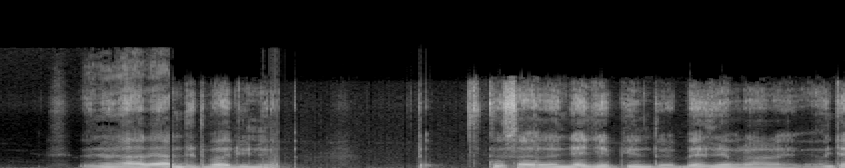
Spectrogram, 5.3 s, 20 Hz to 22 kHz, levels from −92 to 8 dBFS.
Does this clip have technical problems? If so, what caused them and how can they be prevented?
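Yes. At 1.06 s a 20 ms dropout gives way to duller audio with nothing above 11.4 kHz, a level shift of about 5 dB and a noise floor about 40 dB down, likely an input switched to a poorer device. Lock the input device in the recording settings before starting.

From 1.64 to 2.86 s a gritty processor overload crackle of tiny silent gaps tears through the speech, fitting missed deadlines on buffers of roughly 5 ms. Use larger buffers and close competing processes.

At 3.33 s a brief noisy blip peaking near -10 dBFS marks a corrupt frame decoded, about two damaged frames played anyway. Add error checking so damaged frames are concealed rather than decoded.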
